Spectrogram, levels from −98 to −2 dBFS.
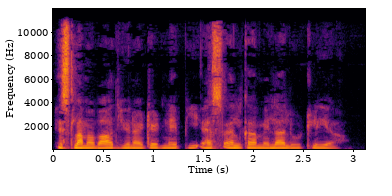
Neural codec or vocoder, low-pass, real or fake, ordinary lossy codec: none; 10.8 kHz; real; AAC, 48 kbps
